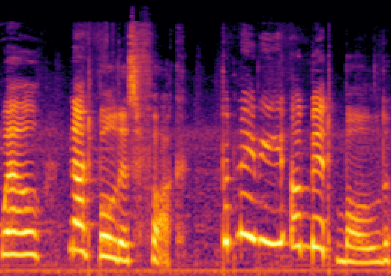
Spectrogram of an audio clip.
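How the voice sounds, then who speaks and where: Extremely high-pitched put-on character voice from a woman, very slow, with very wide pitch swings. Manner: dry, opinionated.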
